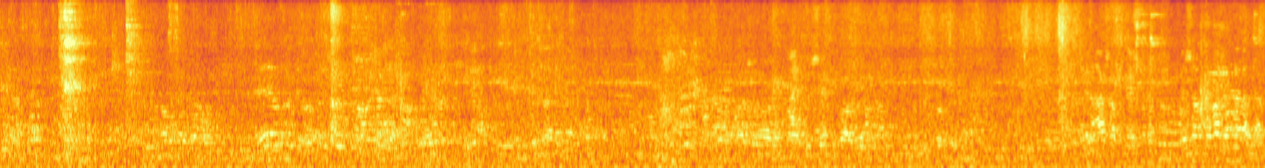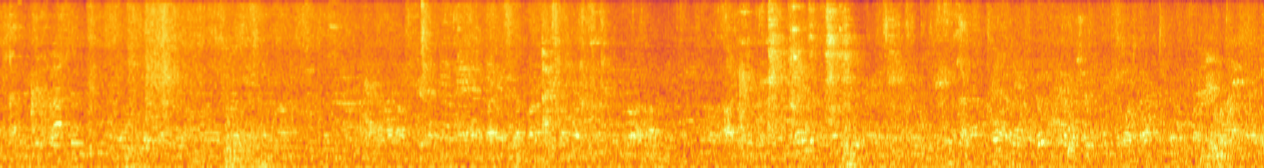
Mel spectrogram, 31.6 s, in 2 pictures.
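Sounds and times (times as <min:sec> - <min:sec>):
shopping centre ambience: 0:00.0 - 0:31.6.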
